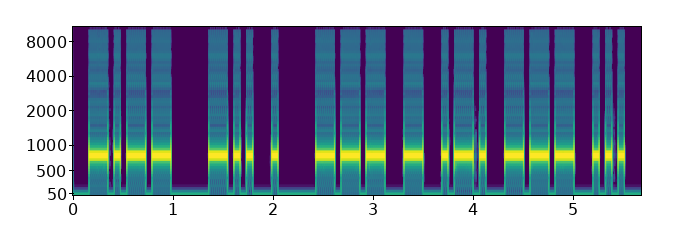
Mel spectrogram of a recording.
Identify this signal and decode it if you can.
Morse code, heard as a keyed tone, about 19 wpm, 800 Hz. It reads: Y DE OTROS
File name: morse mp3 / ESPAGNOL TEXTE EN CLAIR 2 VITESSE 18 MOTS MINUTES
